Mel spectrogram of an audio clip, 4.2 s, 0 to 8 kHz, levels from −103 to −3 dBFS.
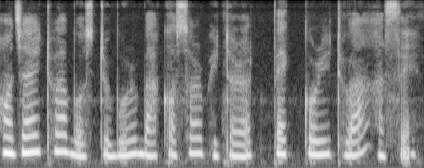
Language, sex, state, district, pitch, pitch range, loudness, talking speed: Assamese, female, Assam, Kamrup Metropolitan, 245 Hz, 230-270 Hz, -16 LUFS, 125 wpm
